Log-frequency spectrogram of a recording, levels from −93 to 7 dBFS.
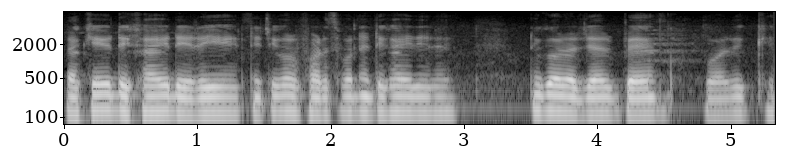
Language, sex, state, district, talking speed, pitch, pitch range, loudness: Hindi, male, Madhya Pradesh, Umaria, 155 wpm, 115 Hz, 115-120 Hz, -16 LUFS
